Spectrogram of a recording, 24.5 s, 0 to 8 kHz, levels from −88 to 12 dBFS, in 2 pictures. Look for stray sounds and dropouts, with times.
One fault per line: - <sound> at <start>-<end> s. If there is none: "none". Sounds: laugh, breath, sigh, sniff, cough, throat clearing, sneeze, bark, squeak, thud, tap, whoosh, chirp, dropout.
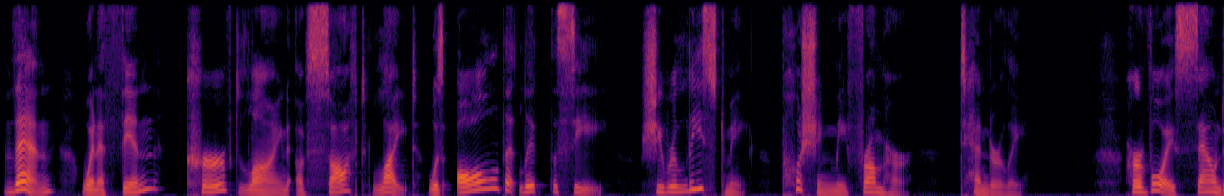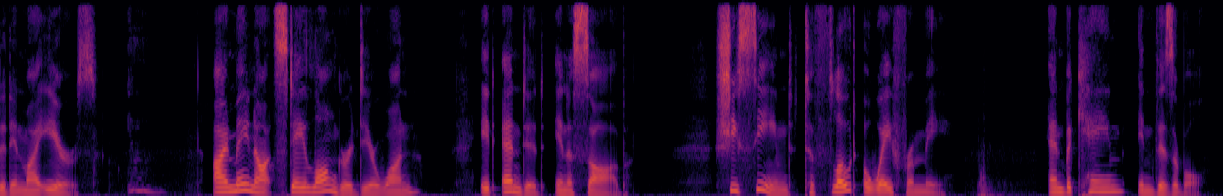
- throat clearing at 13.5-13.9 s
- thud at 22.0-22.5 s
